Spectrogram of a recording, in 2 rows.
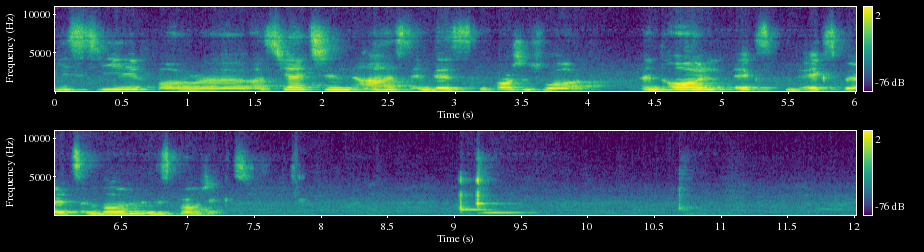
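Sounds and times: faint click: 0:10.6 - 0:10.9.

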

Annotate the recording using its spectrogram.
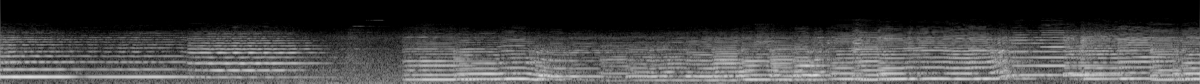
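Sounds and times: bowed cello melody: 0:00.0 - 0:12.0.

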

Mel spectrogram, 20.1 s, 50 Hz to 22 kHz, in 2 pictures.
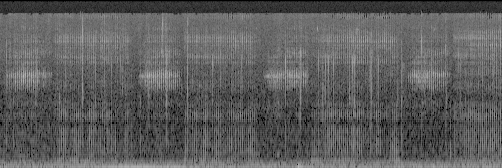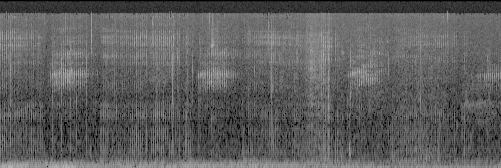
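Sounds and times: cat purring: 0:00.0 - 0:20.0.

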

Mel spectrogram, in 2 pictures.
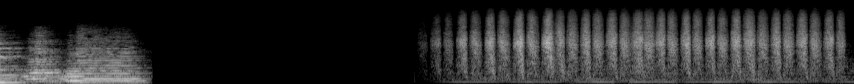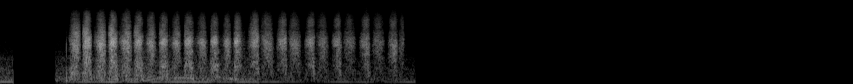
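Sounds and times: rapid rubbing strokes: 0:04.2 - 0:08.6, 0:09.2 - 0:12.7.

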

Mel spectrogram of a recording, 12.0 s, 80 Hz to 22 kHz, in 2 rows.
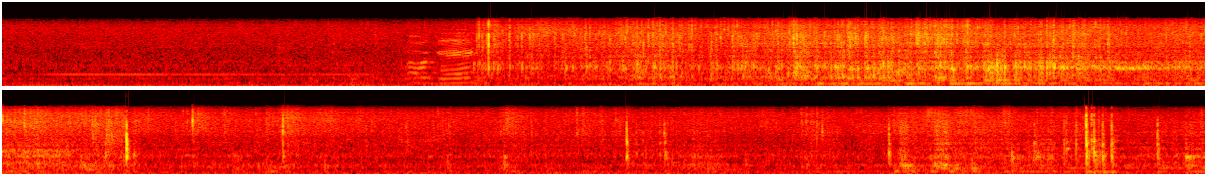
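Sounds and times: truck engine under load: 0:01.3 - 0:12.0
rough scraping noise: 0:02.4 - 0:07.8.

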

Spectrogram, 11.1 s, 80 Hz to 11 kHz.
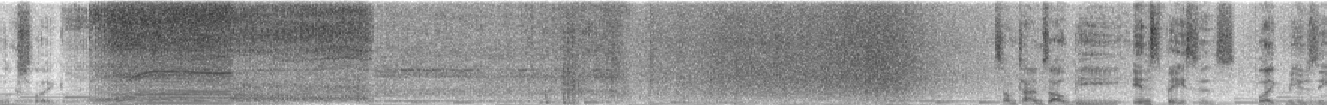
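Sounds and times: background music: 0:00.0 - 0:11.0
chainsaw cutting wood: 0:00.6 - 0:07.6
falling tree rushing noise: 0:04.1 - 0:09.4.

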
